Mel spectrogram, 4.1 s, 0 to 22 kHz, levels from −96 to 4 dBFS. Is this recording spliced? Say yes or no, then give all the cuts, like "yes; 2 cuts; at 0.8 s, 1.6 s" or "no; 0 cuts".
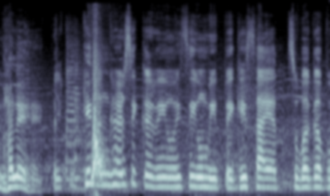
yes; 1 cut; at 1.2 s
